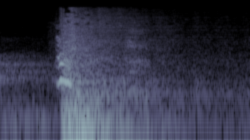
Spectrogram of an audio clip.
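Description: A young woman cries out sharply.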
